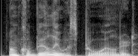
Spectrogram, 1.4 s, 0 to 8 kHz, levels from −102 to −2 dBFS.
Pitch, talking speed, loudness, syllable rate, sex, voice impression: 110 Hz, 175 wpm, -15 LUFS, 7.4 syllables/s, male, masculine, adult-like, thick, tensed, powerful, slightly dark, slightly muffled, slightly cool, calm, slightly friendly, reassuring, kind, modest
